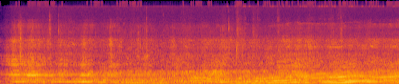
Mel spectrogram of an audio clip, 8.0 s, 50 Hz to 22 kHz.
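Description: The 14 sprint car in USAC/CRA sprint car racing at Perris, California, with a loud, continuous engine roar that rises and falls in pitch as it laps the track, steady throughout.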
